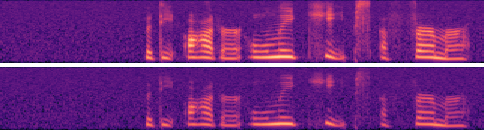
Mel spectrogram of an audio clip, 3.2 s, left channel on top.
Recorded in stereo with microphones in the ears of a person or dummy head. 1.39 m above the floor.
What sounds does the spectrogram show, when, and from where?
1.0 s a woman speaking: 40° left (ahead or behind)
